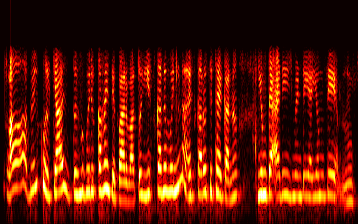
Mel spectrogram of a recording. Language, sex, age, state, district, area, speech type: Kashmiri, female, 18-30, Jammu and Kashmir, Baramulla, rural, conversation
